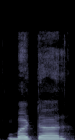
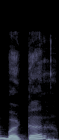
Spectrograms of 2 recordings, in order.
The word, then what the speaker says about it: butter: तो यहाँ पर भी हम बूटर नहीं बोलेंगे, बटर बोलते हैं। बटर की स्पेलिंग सभी को पता होती, BUTTER बटर। तो हम उसको बूटर नहीं पढ़ते हैं, बटर पढ़ते हैं।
